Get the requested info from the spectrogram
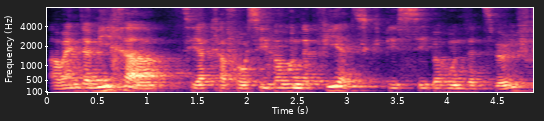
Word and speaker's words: Micha: Liebe Gäste, liebe Gemeinde, Micha, so ist die hebräische Aussprache, hat vor 2750 Jahren gelebt.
